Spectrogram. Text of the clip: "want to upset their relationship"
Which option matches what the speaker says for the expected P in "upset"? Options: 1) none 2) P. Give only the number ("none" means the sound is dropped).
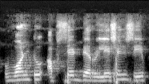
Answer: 2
